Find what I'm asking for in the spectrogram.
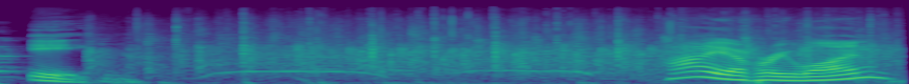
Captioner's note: audience applauds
